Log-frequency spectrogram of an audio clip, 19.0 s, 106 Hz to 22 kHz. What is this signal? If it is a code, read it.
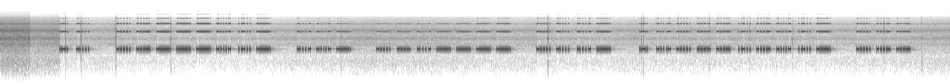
Hellschreiber (Feld-Hell, 122.5 baud), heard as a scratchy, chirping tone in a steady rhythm, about 980 Hz, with static crashes. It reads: IL PRESENTE UNE POUSSEE PLUS IMPORTANTE PAR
